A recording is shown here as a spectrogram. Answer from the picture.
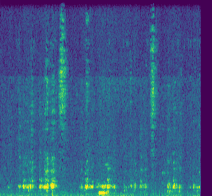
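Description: Marker pen writing a line of words, heard as very faint short strokes.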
